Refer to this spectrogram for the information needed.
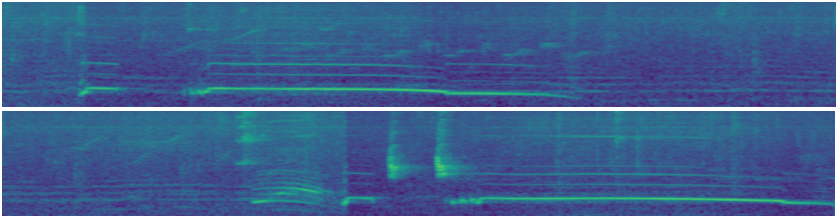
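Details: Two crows from a pelung chicken among banana trees, each opening with short notes, then holding a long level tone that steps lower before fading, with a short quavering passage between them.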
